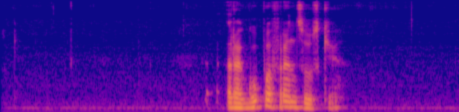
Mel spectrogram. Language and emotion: Russian, neutral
